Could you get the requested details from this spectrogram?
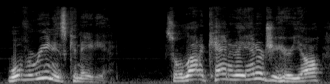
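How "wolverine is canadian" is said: usual speaking voice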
